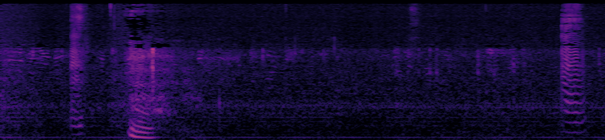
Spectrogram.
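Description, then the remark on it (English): A few squelchy armpit fart noises, made with coarse armpit hair getting in the way: a short one, then a louder sputtering blurt, and another after a long pause, all over a steady low hum. “The coarse hair is getting in the way of the farting and it doesn't sound like it used to.”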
